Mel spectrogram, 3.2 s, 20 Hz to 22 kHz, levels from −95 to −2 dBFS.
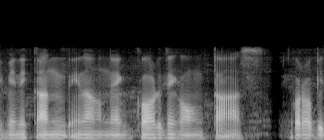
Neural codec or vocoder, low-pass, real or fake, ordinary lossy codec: none; 5.4 kHz; real; none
